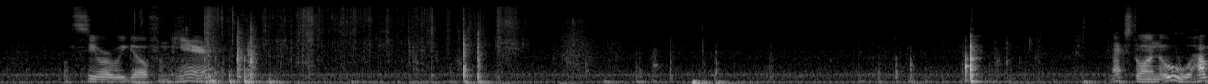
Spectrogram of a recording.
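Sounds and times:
faint steady hum: 0.0s - 12.0s
plastic wrapper rustling: 1.2s - 5.8s.

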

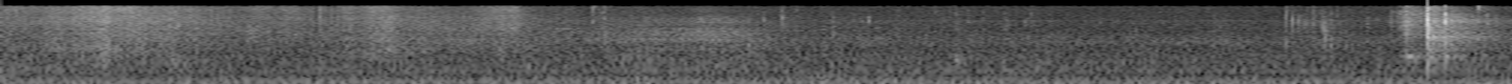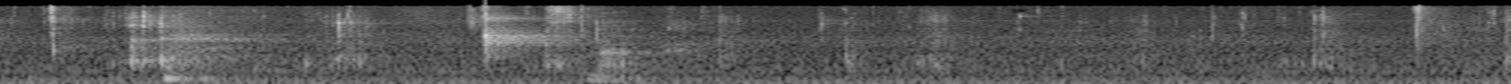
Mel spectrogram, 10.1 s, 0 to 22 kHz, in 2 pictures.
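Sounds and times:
steady low hum: 0.0s - 10.0s
wet chewing mouth sounds: 4.2s - 10.0s.

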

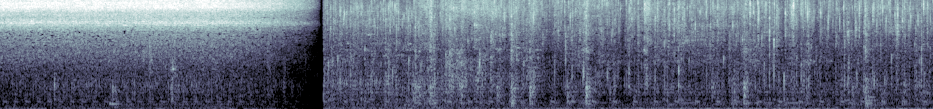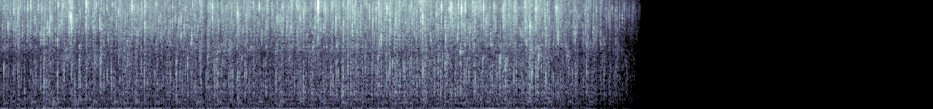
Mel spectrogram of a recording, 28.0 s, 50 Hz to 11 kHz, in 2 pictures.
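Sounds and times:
curry bubbling and sizzling: 0.1s - 23.6s
wooden spatula stirring: 5.0s - 13.3s.

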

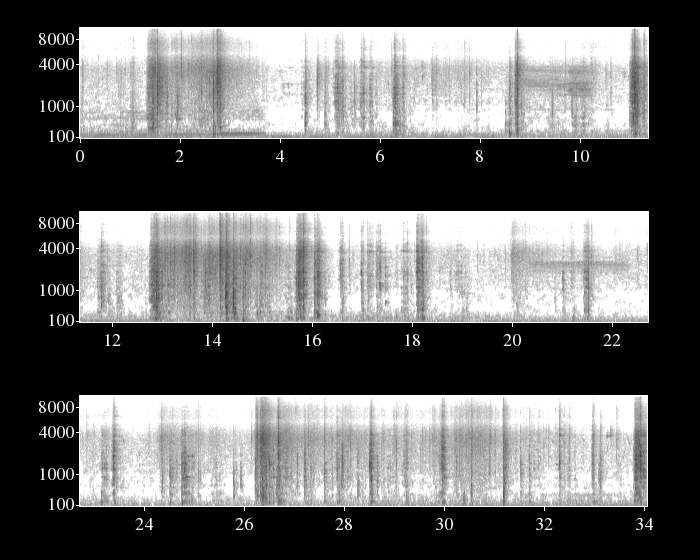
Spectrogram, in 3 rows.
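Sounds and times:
blade cracking through stems: 0.0s - 3.5s, 12.8s - 16.8s, 24.3s - 34.0s
dry fronds crashing down: 0.0s - 17.0s, 18.2s - 34.0s.

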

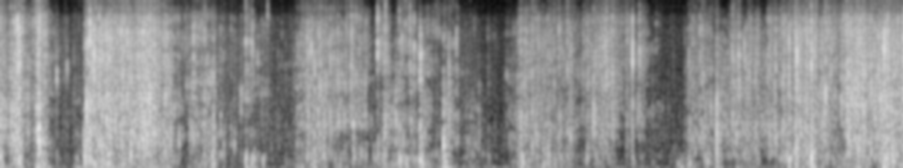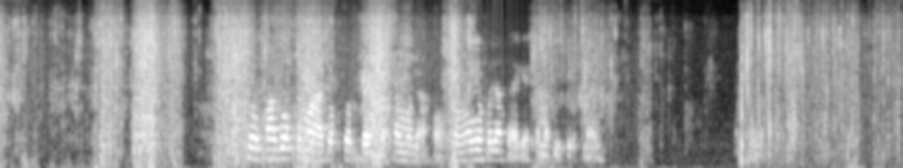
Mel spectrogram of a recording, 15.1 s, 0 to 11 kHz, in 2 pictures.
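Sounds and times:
plastic wrapping crinkling: 0.0s - 15.0s.

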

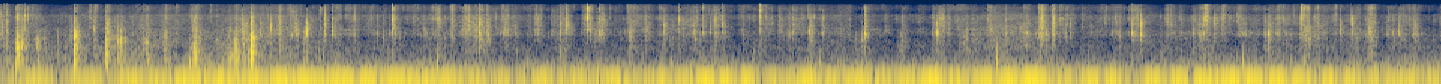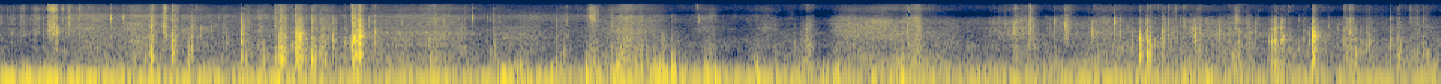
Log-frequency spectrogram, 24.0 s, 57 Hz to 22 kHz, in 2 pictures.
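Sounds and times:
crinkling and crackling clicks: 0.0s - 24.0s
steady low rumble: 0.0s - 24.0s.

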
